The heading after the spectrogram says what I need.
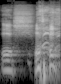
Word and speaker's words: Eish: And we have Aaron Eish. Ish. Rhymes with fish.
